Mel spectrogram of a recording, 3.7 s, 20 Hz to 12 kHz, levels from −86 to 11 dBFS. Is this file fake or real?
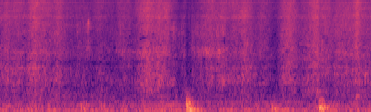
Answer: real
